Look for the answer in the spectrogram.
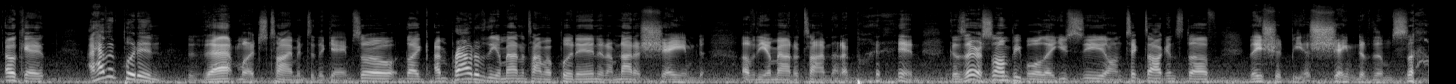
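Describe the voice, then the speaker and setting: A man's voice: big pitch swings, normal speed. A man hosting a casual solo podcast, rambling, correcting himself and laughing at his own jokes, his nose and throat still stuffy after a cold. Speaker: podcast host. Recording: noisy with background rumble.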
